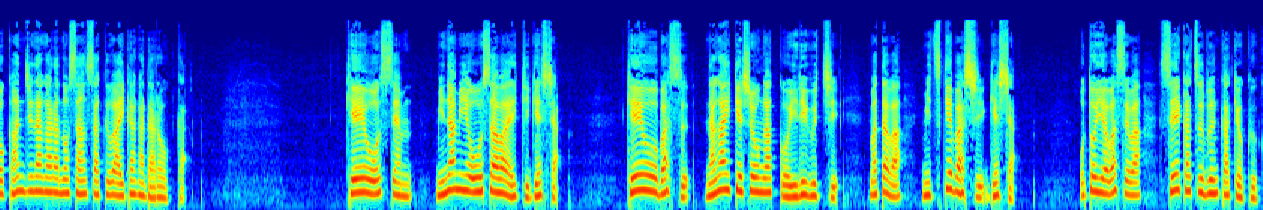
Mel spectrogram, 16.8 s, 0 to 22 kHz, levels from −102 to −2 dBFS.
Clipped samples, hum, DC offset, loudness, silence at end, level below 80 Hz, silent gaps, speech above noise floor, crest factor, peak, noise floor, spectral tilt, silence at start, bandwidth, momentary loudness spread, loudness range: under 0.1%; none; under 0.1%; -22 LUFS; 0.05 s; -64 dBFS; none; 53 dB; 16 dB; -6 dBFS; -75 dBFS; -5 dB/octave; 0 s; 15.5 kHz; 11 LU; 5 LU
